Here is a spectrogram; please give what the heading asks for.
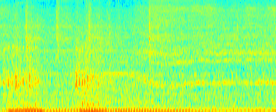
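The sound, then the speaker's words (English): A song-generator machine starting up in a workshop, with a few sharp mechanical clicks and creaks early on that settle into a steady, low whirring hum. “Well, let me fire up the song generator.”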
